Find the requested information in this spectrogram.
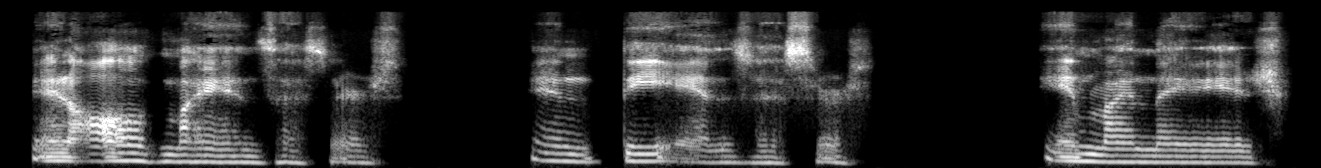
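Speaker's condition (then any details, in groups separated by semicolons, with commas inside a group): Multiple sclerosis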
